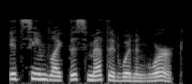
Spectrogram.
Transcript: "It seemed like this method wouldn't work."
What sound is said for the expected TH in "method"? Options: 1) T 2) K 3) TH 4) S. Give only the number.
3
